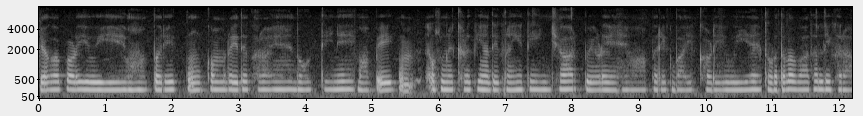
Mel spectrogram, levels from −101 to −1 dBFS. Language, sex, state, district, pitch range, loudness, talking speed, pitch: Hindi, female, Bihar, Sitamarhi, 210-215 Hz, -34 LUFS, 180 wpm, 215 Hz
